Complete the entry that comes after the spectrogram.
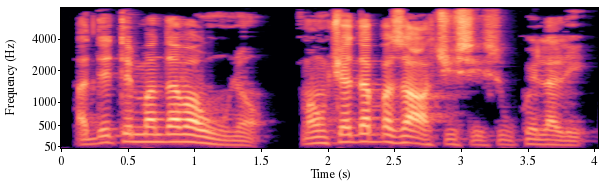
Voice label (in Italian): "basaccisi", vocabolario dialettale crespinese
